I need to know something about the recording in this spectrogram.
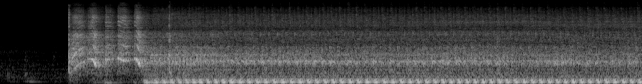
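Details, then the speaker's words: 2018 Polaris Sportsman ACE 570 single-cylinder, after new timing chain and tensioner (tensioner not yet oiled), no coolant yet: quick crank, even idle around four beats a second, no startup clank, much quieter; runs clean. "sounded good didn't make the noise and it sounds a lot quieter I think it's running pretty good that's pretty good"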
